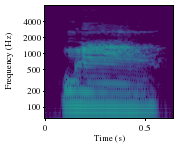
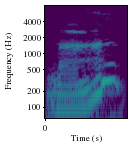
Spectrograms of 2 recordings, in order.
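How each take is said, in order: First: The pitch starts low and falls lower. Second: The pitch rises high at the end. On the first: "It's like you fall down" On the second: "almost like you're raising your eyebrows when you ask a question"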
